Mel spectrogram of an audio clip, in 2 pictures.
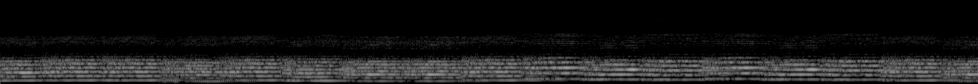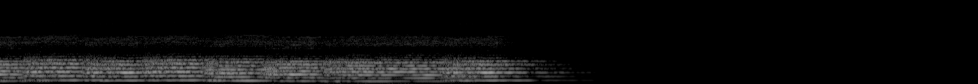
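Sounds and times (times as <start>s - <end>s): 
tenor singing: 0.0s - 15.1s.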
